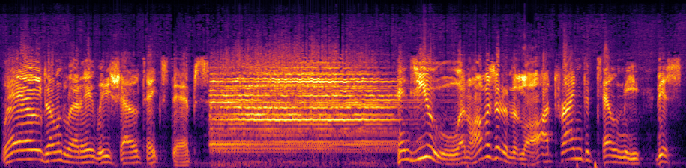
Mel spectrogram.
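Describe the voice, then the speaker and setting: A pompous, self-important old general from a radio drama. He blusters and hems at an unhurried pace in a fairly high male register, on a dull vintage broadcast with music underneath. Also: big pitch swings. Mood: blustering indignation. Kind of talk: 1970s radio drama acting.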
